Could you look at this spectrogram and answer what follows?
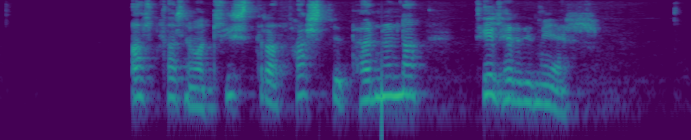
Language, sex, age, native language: Icelandic, female, 60-69, Icelandic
